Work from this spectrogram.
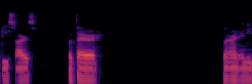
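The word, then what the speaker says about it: Beastars: It's pronounced B stars, but it's but they're combining beast and stars, like I said.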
